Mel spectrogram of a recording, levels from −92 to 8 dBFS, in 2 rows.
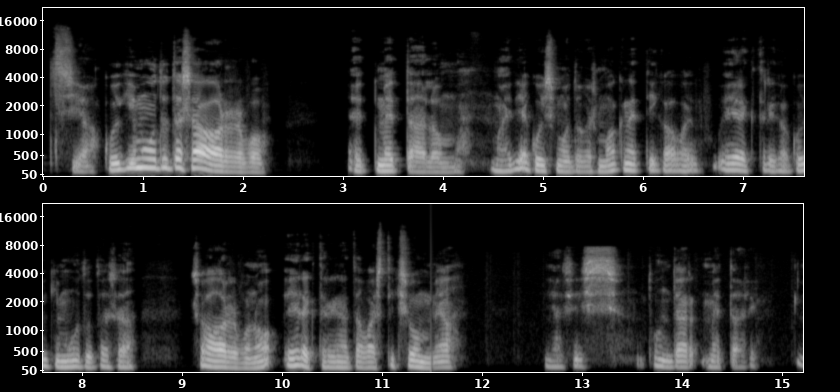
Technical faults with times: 11.48-15.21 input switched to a poorer device

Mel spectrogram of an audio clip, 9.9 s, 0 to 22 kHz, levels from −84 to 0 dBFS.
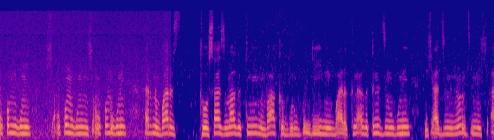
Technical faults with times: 3.42-9.89 overdone noise removal

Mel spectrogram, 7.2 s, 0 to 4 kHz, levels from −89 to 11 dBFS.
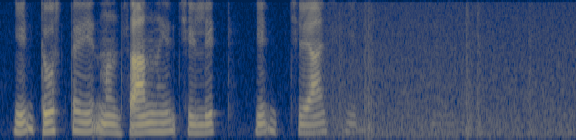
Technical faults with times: none

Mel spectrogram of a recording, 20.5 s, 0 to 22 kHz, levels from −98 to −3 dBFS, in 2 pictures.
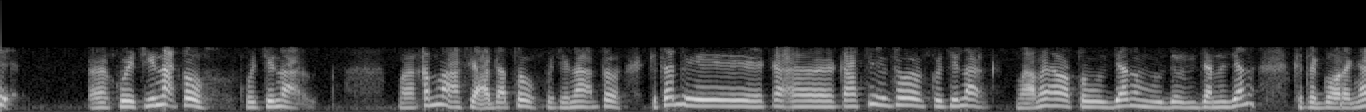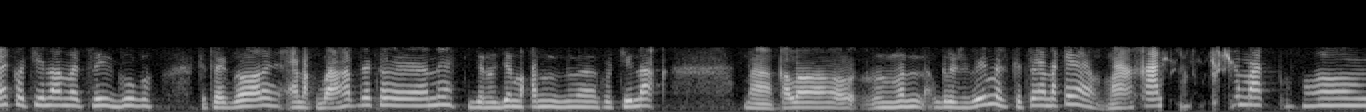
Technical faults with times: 18.96-19.62 codec payload misread

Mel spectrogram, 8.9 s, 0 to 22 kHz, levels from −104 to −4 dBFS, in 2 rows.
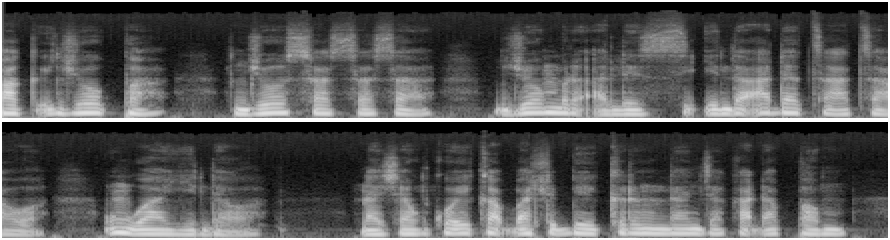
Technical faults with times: none

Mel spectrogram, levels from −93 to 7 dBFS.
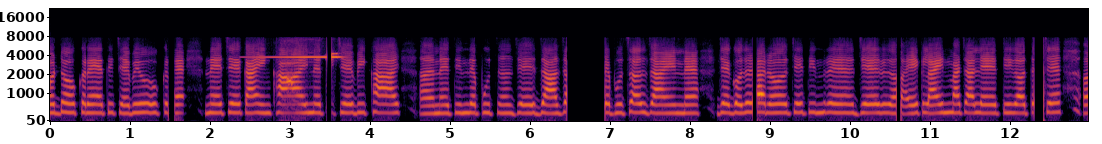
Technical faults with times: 1.48-1.59 packet loss on an ADPCM call
2.37-3.80 loudspeaker feedback squeal
3.46-3.58 packet loss on an ADPCM call
6.46-6.95 packet loss on an ADPCM call
8.78-8.86 packet loss on an ADPCM call
10.58-10.65 packet loss on an ADPCM call
12.30-12.45 packet loss on an ADPCM call

